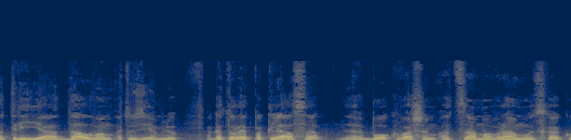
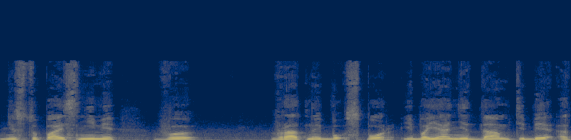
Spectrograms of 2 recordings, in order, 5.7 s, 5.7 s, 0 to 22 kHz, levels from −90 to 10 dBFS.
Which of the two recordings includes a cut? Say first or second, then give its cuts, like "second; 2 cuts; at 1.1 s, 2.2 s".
first; 1 cut; at 2.0 s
